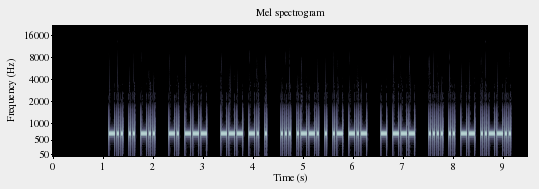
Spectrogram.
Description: Morse code, heard as a keyed tone, about 30 wpm, 700 Hz. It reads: DID NO ONE SPEAK TO HIM?
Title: Sentences from Top 1100 Words 30wpm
